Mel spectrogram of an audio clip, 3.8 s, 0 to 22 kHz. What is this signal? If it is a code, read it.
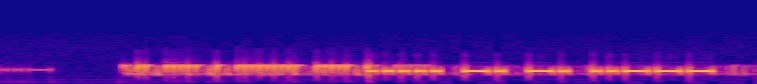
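Morse code, heard as a keyed tone, about 29 wpm, 510 Hz. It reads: 5NN 2
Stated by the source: Morse contest audio recorded by LA4C during the SAC CW 2018 contest.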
